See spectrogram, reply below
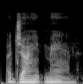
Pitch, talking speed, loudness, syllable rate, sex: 100 Hz, 215 wpm, -17 LUFS, 4.2 syllables/s, male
